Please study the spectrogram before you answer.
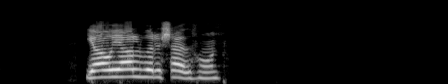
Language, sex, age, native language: Icelandic, female, 8, Icelandic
